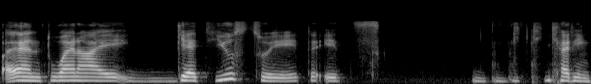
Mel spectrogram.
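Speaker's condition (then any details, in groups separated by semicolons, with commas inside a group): Stuttering; past speech language therapist, Toastmasters-style stuttering self-help group, speeches recorded on camera; worse in public speaking, interviews, stress, foreign languages like English, Norwegian, processing meaning; little with colleagues; blocks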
